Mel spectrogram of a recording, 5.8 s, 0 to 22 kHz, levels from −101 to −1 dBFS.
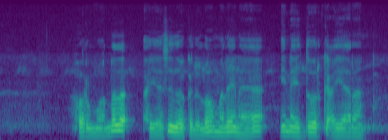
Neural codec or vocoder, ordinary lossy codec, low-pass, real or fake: vocoder, 48 kHz, 128 mel bands, Vocos; none; 19.8 kHz; fake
